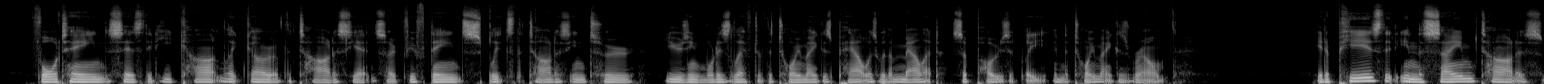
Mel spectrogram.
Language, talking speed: English, 160 wpm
